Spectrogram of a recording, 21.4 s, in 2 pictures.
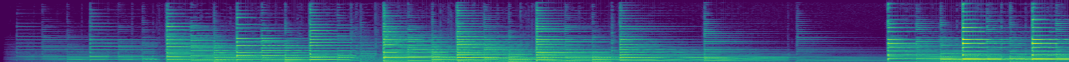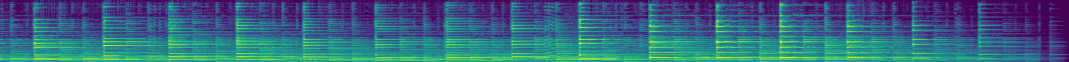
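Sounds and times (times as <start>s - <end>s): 
romantic guitar music: 0.0s - 21.3s.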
